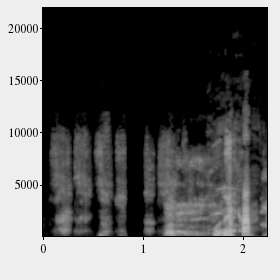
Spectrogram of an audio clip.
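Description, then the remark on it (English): A voice mimics squeaking shoes: several short, high, whiny squeaks in quick succession, then a longer, louder squealing stretch that rises and wavers. “You ever heard somebody's shoes go”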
